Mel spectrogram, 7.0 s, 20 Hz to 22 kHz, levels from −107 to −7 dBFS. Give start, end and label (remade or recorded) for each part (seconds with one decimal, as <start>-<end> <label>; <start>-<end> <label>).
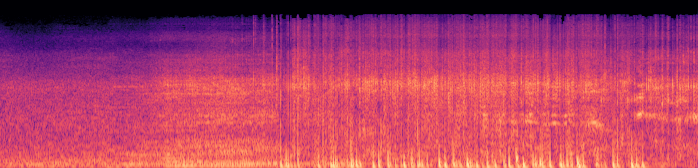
0.0-1.1 recorded; 1.1-5.3 remade; 5.3-5.7 recorded; 5.7-7.0 remade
